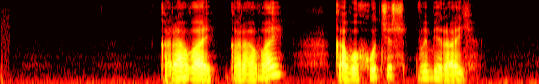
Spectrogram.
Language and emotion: Russian, neutral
